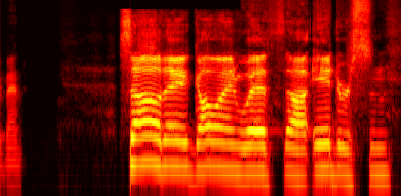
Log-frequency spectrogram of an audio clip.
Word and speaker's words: Ederson: So they're going with Ederson. That's a Brazilian Portuguese way to say it. That's why it's Ederson, not Ederson.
